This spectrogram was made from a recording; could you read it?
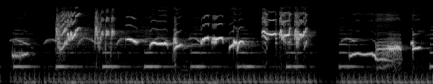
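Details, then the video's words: In an 'isian full' song, an Oriental magpie-robin mixes buzzy chatters with looping whistles. A short, even-pitched tone repeats regularly in the background throughout. "kacer isian full"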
